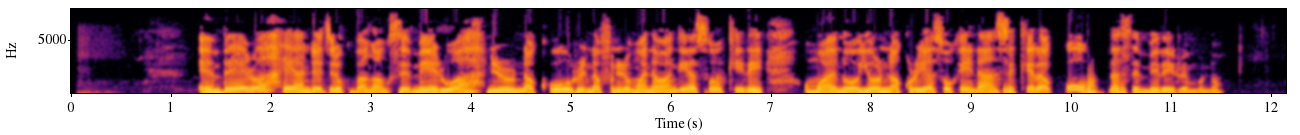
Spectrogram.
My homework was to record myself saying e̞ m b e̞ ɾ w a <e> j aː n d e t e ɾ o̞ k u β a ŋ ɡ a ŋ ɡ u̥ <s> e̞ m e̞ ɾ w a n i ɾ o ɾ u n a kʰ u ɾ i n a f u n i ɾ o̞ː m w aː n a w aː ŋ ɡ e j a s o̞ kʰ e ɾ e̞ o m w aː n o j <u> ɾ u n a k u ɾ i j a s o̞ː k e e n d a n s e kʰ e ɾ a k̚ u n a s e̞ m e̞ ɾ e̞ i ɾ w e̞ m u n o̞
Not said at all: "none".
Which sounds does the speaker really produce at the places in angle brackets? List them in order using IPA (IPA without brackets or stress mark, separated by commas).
e, s, o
